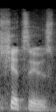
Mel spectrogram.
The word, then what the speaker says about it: Shih Tzu: her way but i'm not a fan of shih tzu's properly pronounced shih tzus i like my dogs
